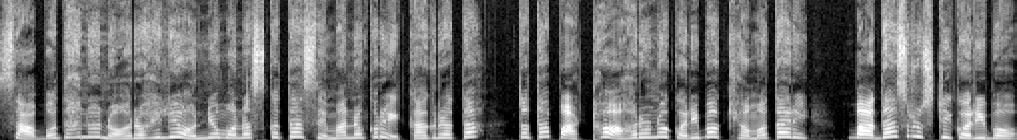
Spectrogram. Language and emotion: Odia, fearful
